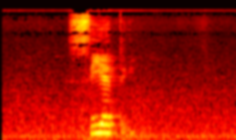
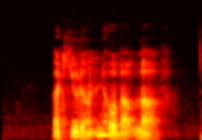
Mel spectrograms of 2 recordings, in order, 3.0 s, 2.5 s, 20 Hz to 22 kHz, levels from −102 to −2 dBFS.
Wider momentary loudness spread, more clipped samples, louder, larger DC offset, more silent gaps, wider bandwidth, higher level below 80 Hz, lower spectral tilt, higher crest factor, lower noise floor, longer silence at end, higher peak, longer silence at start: first, 24 LU vs 10 LU; neither; first, -21 LUFS vs -29 LUFS; neither; neither; first, 17 kHz vs 7.2 kHz; first, -62 dBFS vs -70 dBFS; second, -2.5 dB/octave vs -8.5 dB/octave; about the same, 22 dB vs 18 dB; second, -52 dBFS vs -78 dBFS; first, 1.25 s vs 0.55 s; first, -6 dBFS vs -12 dBFS; first, 0.85 s vs 0.65 s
